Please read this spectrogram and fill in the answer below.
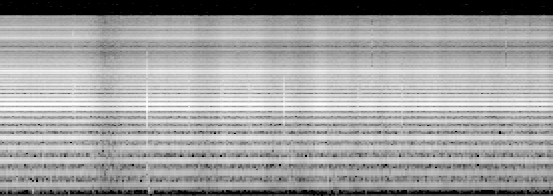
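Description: A steady electrical buzz, one unchanging pitched hum with many overtones, with faint ticks of chalk tapping on a blackboard.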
